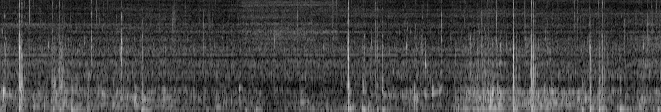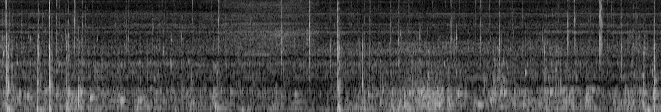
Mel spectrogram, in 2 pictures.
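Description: Underwater ambience picked up by a submerged camera: a muffled, uneven low rumble of moving water with many scattered sharp clicks.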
